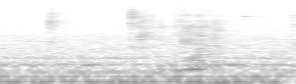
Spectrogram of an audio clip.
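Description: Water runs briefly from a tap in a few short, splashy bursts as someone gets a drink of water, fairly quiet, with no one speaking.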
